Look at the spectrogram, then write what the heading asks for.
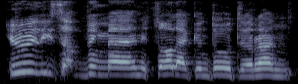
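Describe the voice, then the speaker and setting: A laid-back winged brother-in-arms played by a male reader in an adventure audiobook. His voice is pitched up and drawls its phrases in an easygoing way, though he is keen for battle. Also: normal speed. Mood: easygoing, admiring.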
